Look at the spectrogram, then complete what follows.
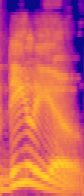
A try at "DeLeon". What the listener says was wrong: DeLeon. No, DeLeon. There's an N at the end, isn't there?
